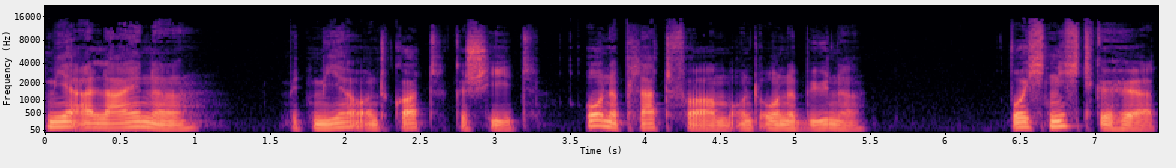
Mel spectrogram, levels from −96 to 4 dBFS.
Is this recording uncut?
yes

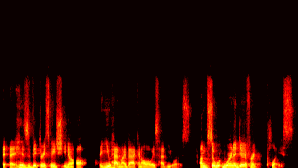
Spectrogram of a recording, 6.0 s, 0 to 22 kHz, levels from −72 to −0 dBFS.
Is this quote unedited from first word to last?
no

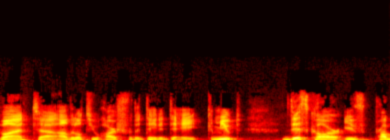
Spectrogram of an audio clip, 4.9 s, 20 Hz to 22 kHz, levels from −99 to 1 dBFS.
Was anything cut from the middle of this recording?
no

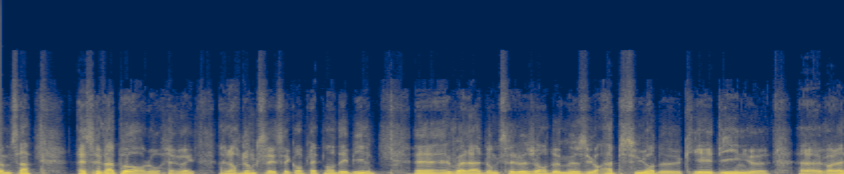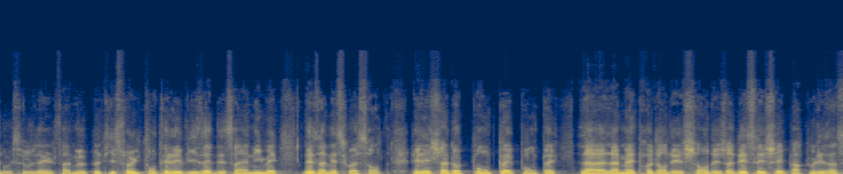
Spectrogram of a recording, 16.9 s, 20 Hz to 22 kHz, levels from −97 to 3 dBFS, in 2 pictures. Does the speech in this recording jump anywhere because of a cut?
yes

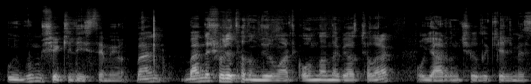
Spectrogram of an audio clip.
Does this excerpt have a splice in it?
yes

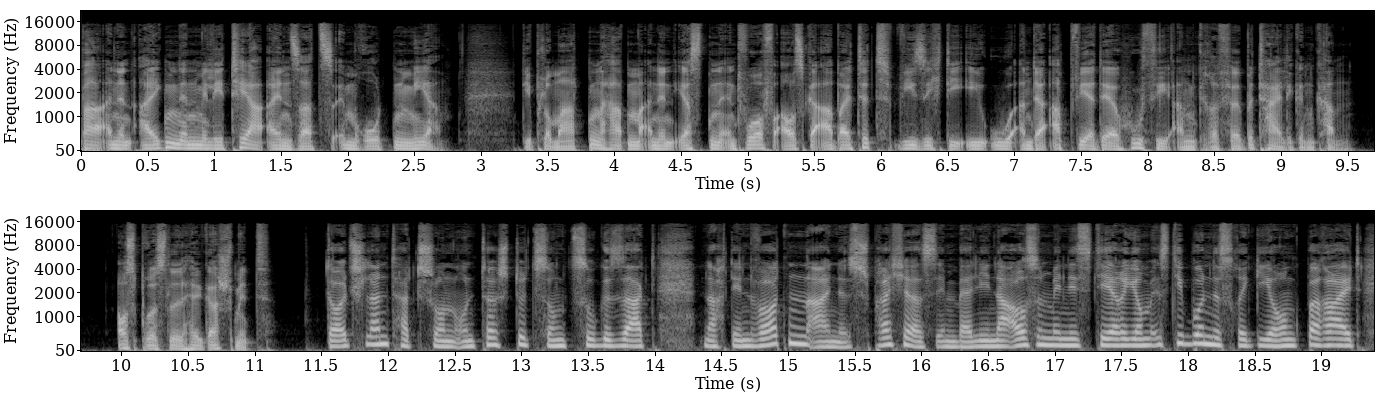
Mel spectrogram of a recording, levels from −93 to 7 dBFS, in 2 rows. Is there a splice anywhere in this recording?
no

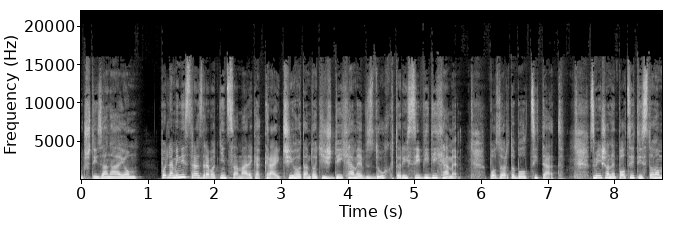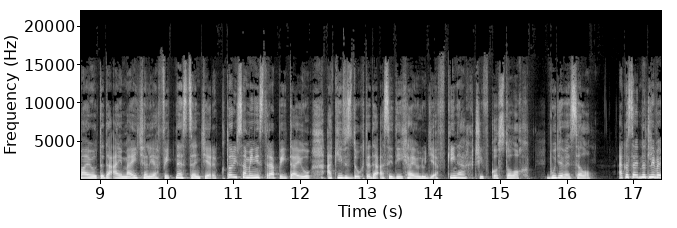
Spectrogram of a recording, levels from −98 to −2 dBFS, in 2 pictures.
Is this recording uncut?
no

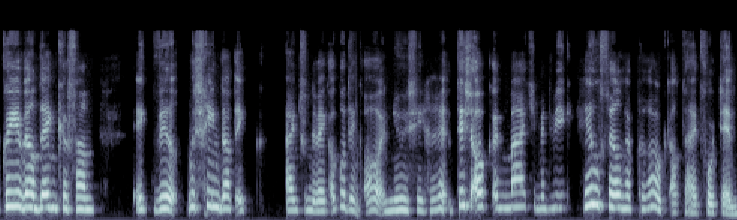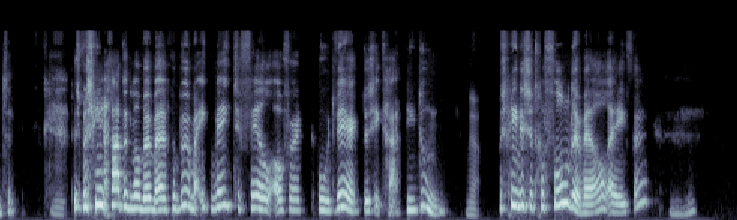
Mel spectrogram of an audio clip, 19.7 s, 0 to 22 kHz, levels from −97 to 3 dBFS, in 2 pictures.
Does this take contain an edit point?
no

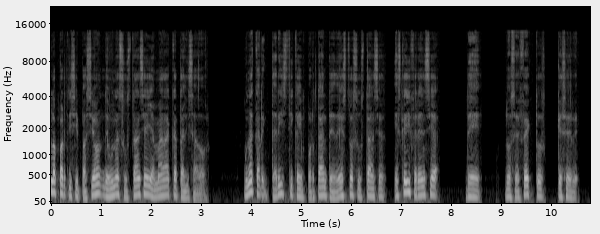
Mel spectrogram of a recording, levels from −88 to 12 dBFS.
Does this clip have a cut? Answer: no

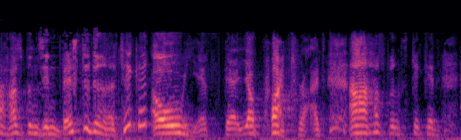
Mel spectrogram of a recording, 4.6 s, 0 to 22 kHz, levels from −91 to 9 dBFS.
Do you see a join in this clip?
no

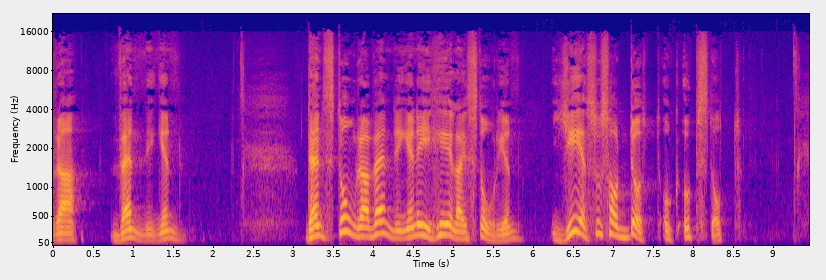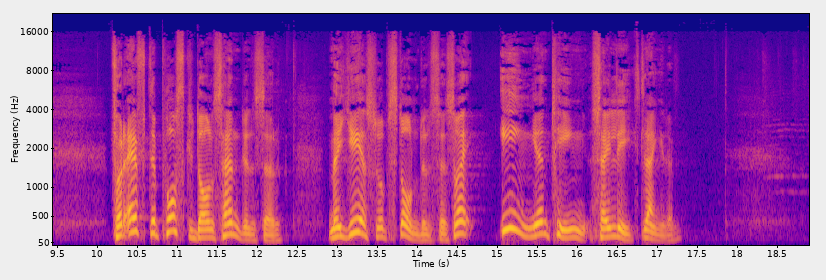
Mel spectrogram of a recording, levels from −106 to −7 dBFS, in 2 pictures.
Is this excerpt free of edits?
yes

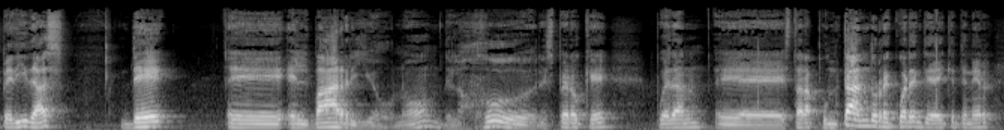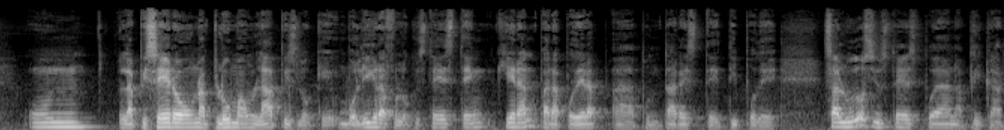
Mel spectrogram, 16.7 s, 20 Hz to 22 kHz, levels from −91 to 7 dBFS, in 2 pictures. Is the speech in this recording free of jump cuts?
yes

